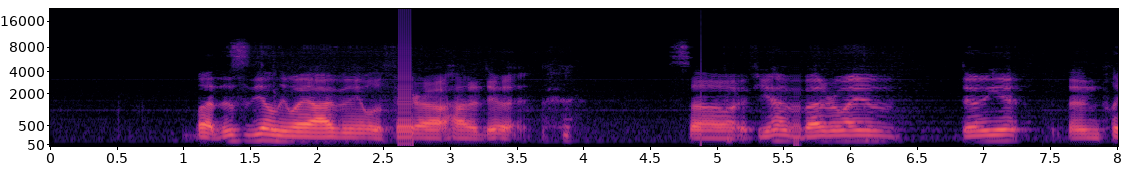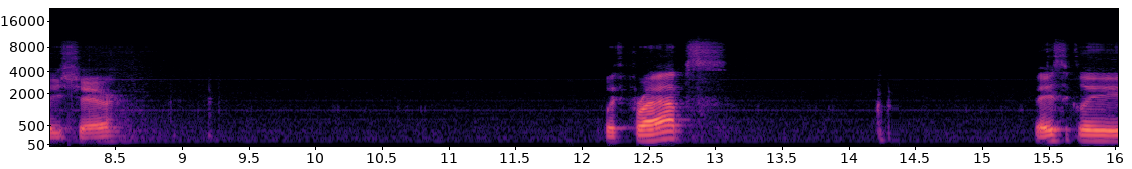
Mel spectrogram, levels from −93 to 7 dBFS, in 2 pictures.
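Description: At 2.61 to 2.72 s, packets on the wireless link arrived late or went missing, and the receiver kept replaying its last buffer. The result is a Bluetooth stutter: a rapid machine-gun repeat covering about 100 ms, after which the sound jumps ahead as though it had kept playing.

From 4.88 to 7.44 s, one channel lags the other by around 5 ms and the two are summed to mono. This channel delay (comb filtering) cancels evenly spaced frequencies starting near 100 Hz, leaving the sound hollow and phasey.

Within that stretch, at 5.58 to 5.63 s, another stutter drops about 44 ms. Shorter ones follow at 8.14 to 8.17 s and 11.90 to 11.93 s, each losing 29 ms. A final stutter at 14.37 s drops about 44 ms.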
